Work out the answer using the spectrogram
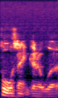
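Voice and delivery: hushed, very quiet half-whisper. Leaning over to half-whisper into his son's ear, half-whispering. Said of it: "I'm just gonna lean over and whisper to him".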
